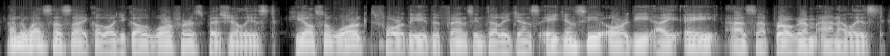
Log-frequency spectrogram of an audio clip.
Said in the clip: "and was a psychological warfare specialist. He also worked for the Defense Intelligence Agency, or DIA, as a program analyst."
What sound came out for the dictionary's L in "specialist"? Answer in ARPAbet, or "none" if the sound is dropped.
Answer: L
